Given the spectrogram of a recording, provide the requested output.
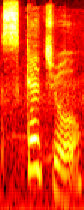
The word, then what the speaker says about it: schedule: We say schedule. The Americans say schedule.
